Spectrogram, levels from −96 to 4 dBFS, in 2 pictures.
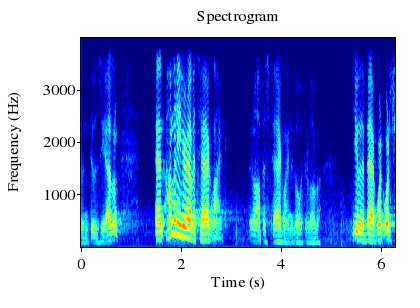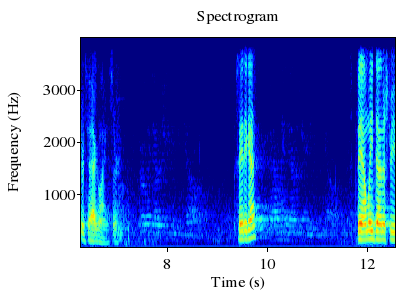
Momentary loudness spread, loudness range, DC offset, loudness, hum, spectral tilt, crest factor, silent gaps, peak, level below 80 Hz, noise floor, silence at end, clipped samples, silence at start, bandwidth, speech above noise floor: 24 LU; 9 LU; under 0.1%; -27 LUFS; none; -10 dB/octave; 22 dB; none; -10 dBFS; -74 dBFS; -72 dBFS; 0 s; under 0.1%; 0 s; 3.9 kHz; 45 dB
